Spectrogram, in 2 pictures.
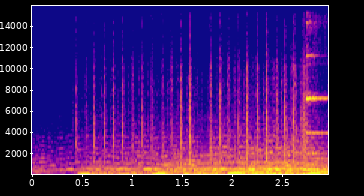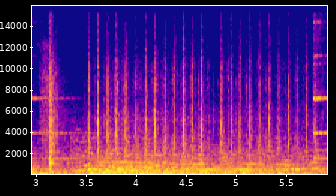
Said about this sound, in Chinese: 第一件要说的是，十九世纪美国的办公大楼中处处传出打字机的声音。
